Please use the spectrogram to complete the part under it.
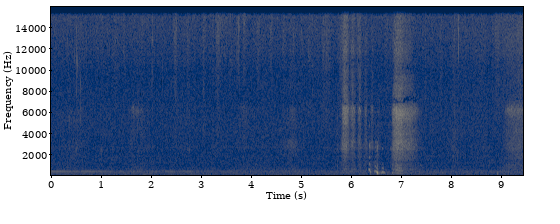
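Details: Playing tug indoors, 8-week-old Boston Terrier puppy Juno snuffles briefly, then lets out one short, hissing sneeze near the seventh second. A faint steady hum runs underneath in a quiet room.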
